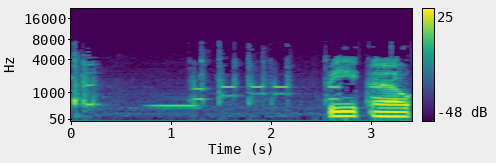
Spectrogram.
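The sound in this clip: A touch-tone telephone dials a number: a steady tone is followed by a rapid series of short dialing beeps. Two longer, louder electronic tones come at the end.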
